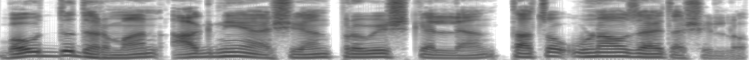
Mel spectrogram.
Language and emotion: Goan Konkani, neutral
